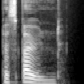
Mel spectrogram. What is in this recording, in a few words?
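"postponed", British English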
